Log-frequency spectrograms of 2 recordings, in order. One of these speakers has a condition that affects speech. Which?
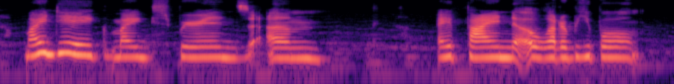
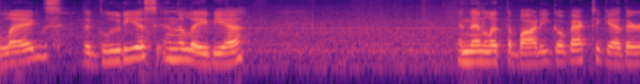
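The first: Friedreich's ataxia; neurological disorder; difficulty swallowing and speaking clearly, nasal voice, respiratory muscle trainer.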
